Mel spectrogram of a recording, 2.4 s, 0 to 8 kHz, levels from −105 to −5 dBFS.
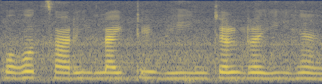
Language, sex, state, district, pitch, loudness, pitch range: Hindi, female, Haryana, Jhajjar, 205 Hz, -18 LUFS, 205-210 Hz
